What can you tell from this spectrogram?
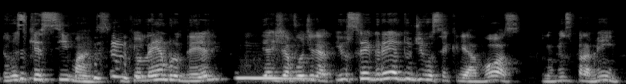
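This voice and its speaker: A man's voice: sits high, brisk, slight background noise. A middle-aged man, a puppeteer and voice actor, telling anecdotes on a panel and acting out the voices of people he quotes. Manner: lively storyteller who acts out quoted voices, frequent "né?".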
